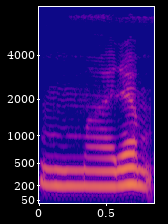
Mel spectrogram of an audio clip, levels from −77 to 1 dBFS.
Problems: background sounds at intervals, low volume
